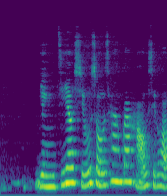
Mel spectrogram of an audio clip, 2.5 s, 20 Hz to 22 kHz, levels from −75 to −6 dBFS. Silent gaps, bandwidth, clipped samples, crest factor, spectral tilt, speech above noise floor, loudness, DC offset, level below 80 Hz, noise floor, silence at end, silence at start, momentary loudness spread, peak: none; 11 kHz; under 0.1%; 16 dB; -5.5 dB/octave; 26 dB; -17 LUFS; 0.5%; -72 dBFS; -42 dBFS; 0 s; 0.25 s; 6 LU; -2 dBFS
